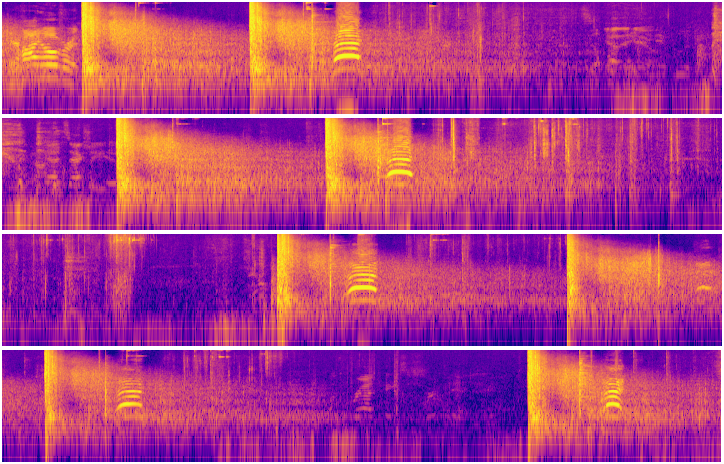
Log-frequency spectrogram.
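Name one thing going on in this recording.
A rifle fires single loud shots outdoors, each echoing off the hills.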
